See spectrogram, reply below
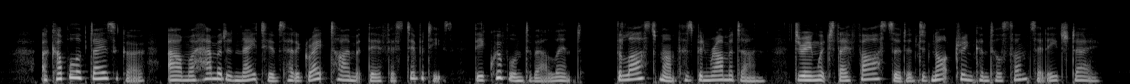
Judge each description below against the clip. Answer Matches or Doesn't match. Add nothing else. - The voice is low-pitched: Doesn't match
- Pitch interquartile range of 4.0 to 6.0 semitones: Matches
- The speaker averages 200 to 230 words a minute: Matches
